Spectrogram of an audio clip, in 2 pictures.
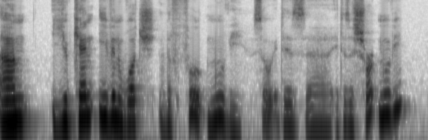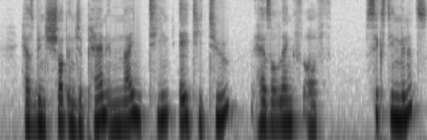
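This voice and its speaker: A woman's fairly low, somewhat breathy voice with a dark, mellow tone, at a fairly slow pace. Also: ordinary pitch variation. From Germany. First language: Turkish. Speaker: book channel host. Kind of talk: casual livestream chat. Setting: livestream. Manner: halting.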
